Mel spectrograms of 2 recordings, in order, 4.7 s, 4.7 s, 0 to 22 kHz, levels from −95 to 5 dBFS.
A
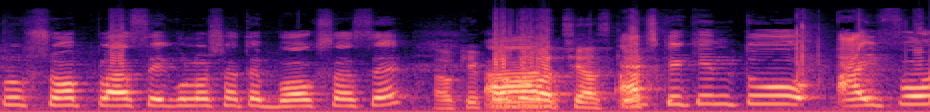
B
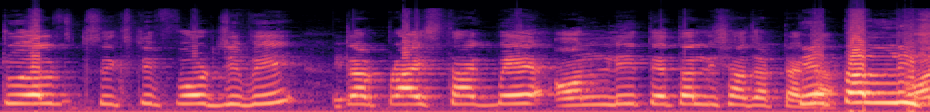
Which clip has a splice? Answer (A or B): B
